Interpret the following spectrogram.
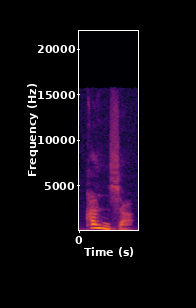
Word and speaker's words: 感謝: 칸샤, 칸샤. 이 칸샤가 바로 한자로 보시면 감사예요. 우리 감사합니다 할 때 감사 한자를 칸샤라고 발음하게 됩니다.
